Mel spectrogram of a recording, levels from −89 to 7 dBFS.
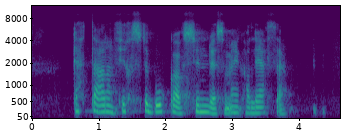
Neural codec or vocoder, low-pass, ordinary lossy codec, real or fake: none; 7.2 kHz; Opus, 16 kbps; real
